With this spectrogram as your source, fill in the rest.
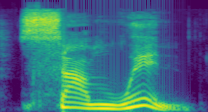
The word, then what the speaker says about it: Samhain: tradition in modern times Sam Heng a guy a Gaelic word pronounced Sam win is usually celebrated from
